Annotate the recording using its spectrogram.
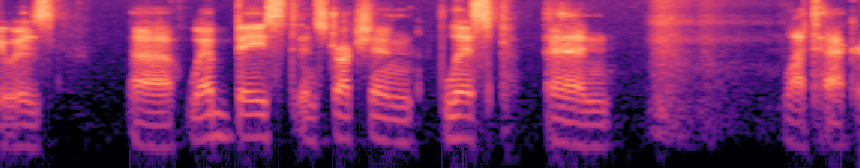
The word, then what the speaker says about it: LaTeX: LaTeX. Technically, it's tech is really supposed to be tech, but nobody says it that way.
